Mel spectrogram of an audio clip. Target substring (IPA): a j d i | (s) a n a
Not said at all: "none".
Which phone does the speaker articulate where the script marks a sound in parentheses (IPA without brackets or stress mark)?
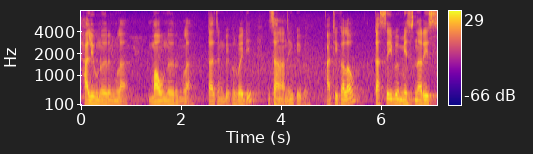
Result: z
